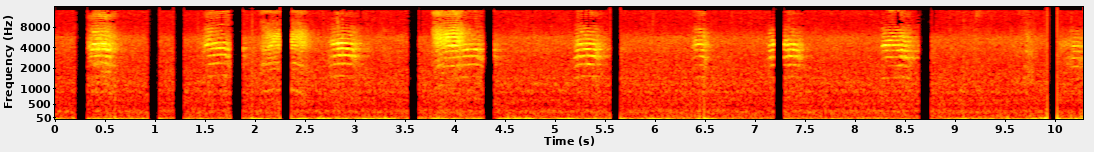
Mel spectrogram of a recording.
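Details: Rapid series of coarse, wheezy begging squawks from baby African grey parrots during hand feeding, a dozen or more short rasping bursts coming in quick succession with brief breaks, over faint indoor noise.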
